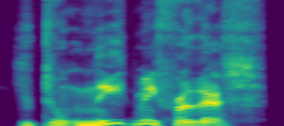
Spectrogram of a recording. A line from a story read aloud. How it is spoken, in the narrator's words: Seraphine said through her teeth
